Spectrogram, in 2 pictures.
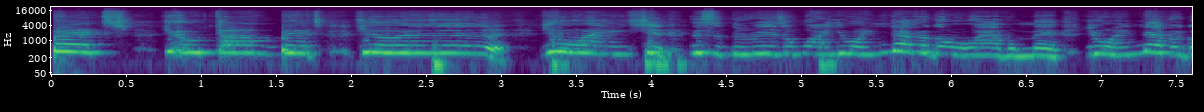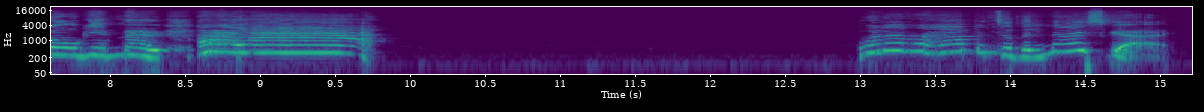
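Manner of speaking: mock very high, overwrought emotional tirade. Acting out a rejected man's reply to a woman: mock emotional outburst. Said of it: "very emotional".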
